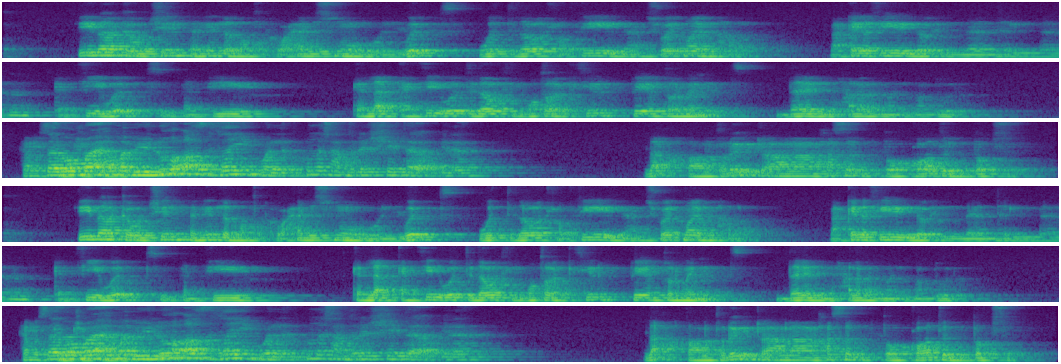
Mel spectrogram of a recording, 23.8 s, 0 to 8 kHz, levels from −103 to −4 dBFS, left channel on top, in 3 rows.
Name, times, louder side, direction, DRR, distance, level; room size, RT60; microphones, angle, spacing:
voice 1, 0.6-5.6 6.2-9.8 10.6-13.3 13.7-15.1 16.0-16.9 20.7-23.4, right 2 dB, 45° right, 0 dB, 0.3 m, -30 dB
voice 2, 16.2-19.4, left 2 dB, 30° left, -6 dB, 0.5 m, -26 dB
2.6 x 2.3 x 2.9 m, 0.91 s
head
